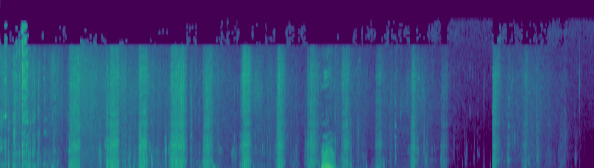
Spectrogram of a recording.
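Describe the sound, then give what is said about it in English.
Crunching and chewing of Reese's Puffs Cluster Crunch cereal clusters coated in a sugary substance, a rapid series of loud, irregular crunches that gradually slow and soften, with a brief louder bite near the middle and no talking. “Let me give this a whirl. Again, Reese's Puffs Cluster Crunch.”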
